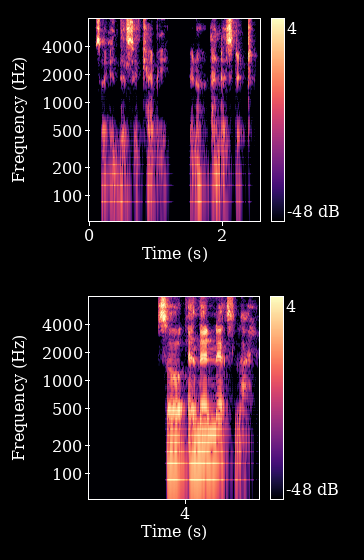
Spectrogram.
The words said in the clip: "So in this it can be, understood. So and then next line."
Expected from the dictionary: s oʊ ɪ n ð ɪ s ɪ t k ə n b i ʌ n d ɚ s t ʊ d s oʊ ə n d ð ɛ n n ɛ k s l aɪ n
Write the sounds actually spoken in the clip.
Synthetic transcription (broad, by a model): s oʊ ɪ n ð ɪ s ɪ t k ə n b i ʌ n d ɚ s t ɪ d s oʊ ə n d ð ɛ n n ɛ k s l aɪ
